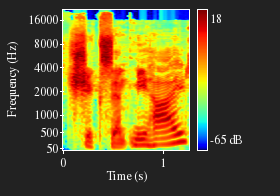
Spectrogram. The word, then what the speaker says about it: Csikszentmihalyi: So I believe that name is actually pronounced Csikszentmihalyi. – Csikszentmihalyi. Csikszentmihalyi. That's a cool name. – Yeah, it's a Hungarian name.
